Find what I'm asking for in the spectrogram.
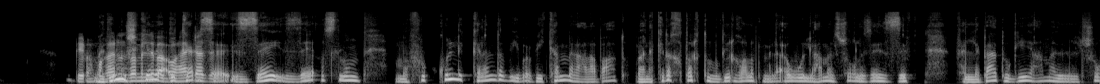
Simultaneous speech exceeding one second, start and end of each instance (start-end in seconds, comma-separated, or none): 0.9-2.2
